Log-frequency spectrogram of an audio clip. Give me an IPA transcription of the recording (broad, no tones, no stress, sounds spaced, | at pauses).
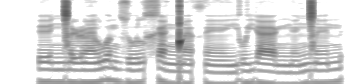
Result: eː ŋ͡ǀ e ɭ æ̃ l w o n z u l x æ ŋ͡ǃ æ̃ θ ẽː j u j æː ŋ ẽ ŋ͡ǀ ẽ n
